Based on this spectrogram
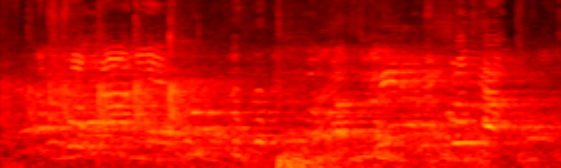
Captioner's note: yelling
